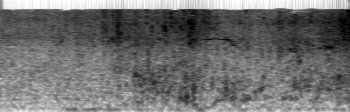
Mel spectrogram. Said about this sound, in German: Oh, endlich kommen sie mit ihrem Boot.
